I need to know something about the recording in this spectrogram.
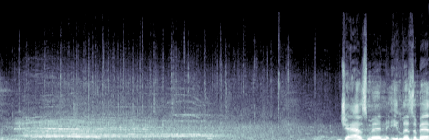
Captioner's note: cheers and applause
